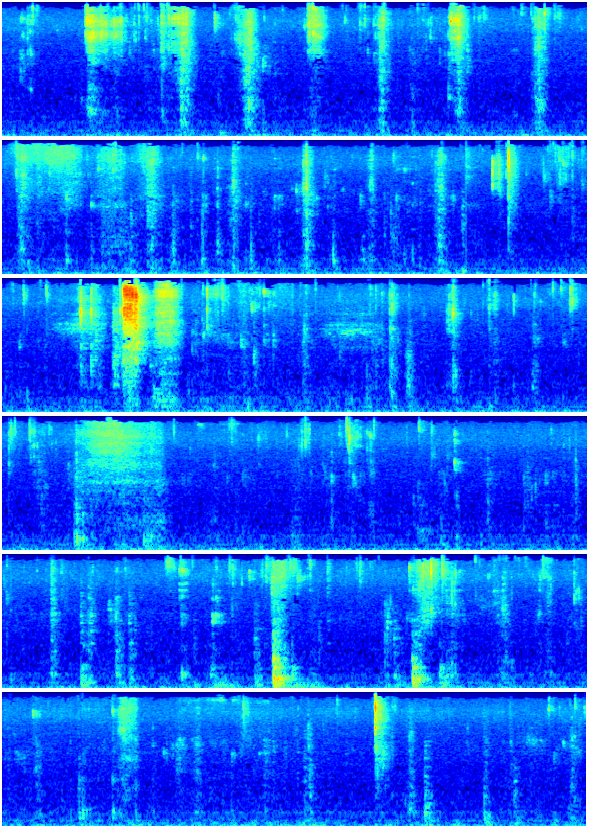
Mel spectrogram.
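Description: Close-miked eating: people chewing and biting food, with scattered short crunches and mouth clicks and a few louder bites, the loudest about two-thirds of the way through.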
